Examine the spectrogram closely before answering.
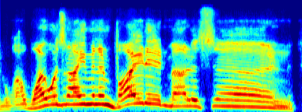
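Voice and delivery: high-pitched complaint, name drawn out; mock whine. Host recounting a disinvited guest's protest, mock whining. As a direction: imitate a hurt guest wailing at the host.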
